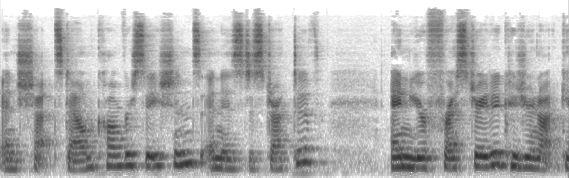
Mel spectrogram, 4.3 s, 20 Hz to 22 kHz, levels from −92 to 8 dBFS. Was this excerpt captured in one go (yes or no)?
yes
